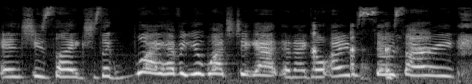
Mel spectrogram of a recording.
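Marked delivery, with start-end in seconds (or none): 0.8-2.8 mock yelling, much higher. Acting out the speaker's sister questioning them, retelling a yell. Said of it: "My sister actually yelled at me".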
